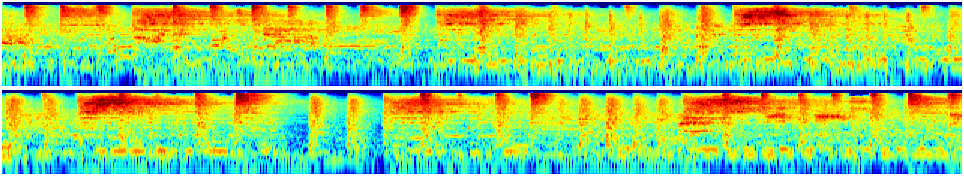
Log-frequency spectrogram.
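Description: Live rock band playing loudly: electric bass, electric guitar and drum kit, with steady drum hits throughout.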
